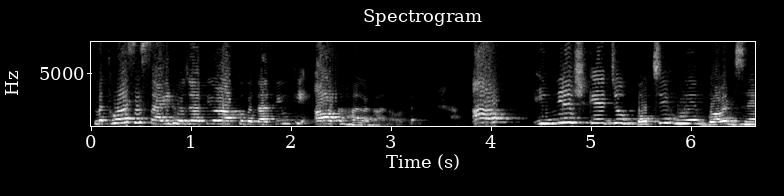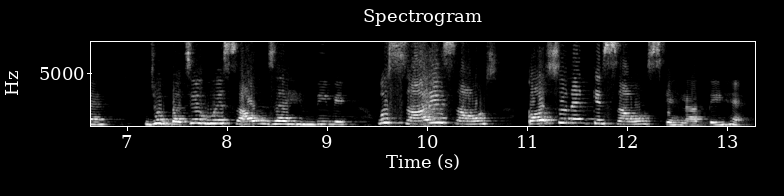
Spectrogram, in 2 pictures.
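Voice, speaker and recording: A woman's voice: high voice, expressive, normal speed, rough recording. A woman teaching English grammar in a classroom-style lesson, repeating key points and checking with her students. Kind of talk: classroom lesson for exam aspirants.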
